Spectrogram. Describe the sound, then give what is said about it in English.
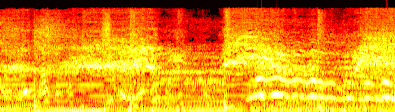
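A man's voice lets out loud, strained squeals and yelps imitating a pig, rising and falling in pitch, with steady background noise behind the continuous cries. “Squeal like a pig.”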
